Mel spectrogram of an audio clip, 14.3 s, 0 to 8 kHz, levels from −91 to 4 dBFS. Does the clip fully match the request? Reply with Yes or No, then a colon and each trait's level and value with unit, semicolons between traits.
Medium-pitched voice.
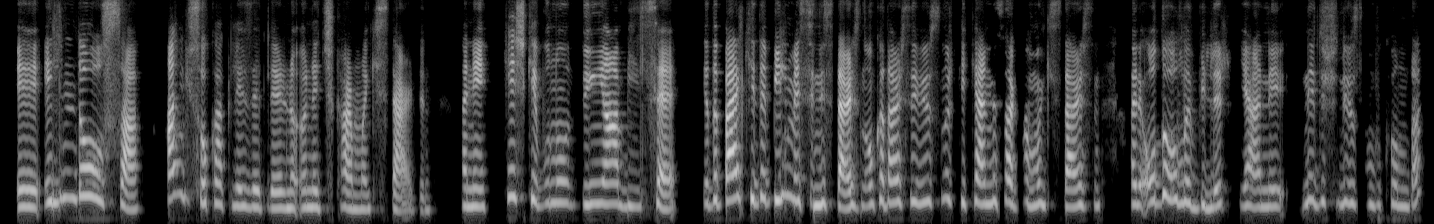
No: very high, 270 Hz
